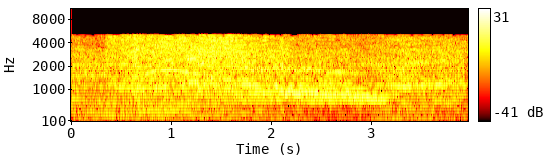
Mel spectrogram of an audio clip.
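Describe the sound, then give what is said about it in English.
A car tears away with squealing tires, a loud, steady screech over the engine's roar that holds for several seconds without any talking. “Drives a little better than your Taurus, huh”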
